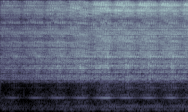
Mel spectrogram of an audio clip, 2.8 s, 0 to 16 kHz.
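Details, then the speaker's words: Leslie 147 bottom two-speed motor stack, fast motor, as-is before rebuild: fast fairly even mechanical chatter about three clicks a second with thin steady hum underneath; rough rattly running. "all right you hear that we gonna knock that on out well it ain't gonna be sounding like this when i get finished with it"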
